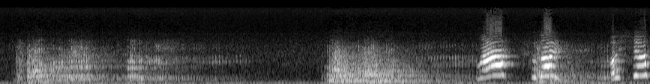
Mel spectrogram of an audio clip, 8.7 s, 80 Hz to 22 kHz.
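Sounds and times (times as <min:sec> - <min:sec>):
person imitating a lion's roar with rough growling bursts: 0:00.2 - 0:03.3, 0:04.3 - 0:08.5
excited voices shouting: 0:06.4 - 0:07.5.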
